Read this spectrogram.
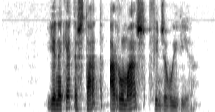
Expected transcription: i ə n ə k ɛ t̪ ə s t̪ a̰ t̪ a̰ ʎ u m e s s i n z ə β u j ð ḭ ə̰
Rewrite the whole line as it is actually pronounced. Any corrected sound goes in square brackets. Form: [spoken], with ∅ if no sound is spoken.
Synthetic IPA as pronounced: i ə n ə k ɛ t̪ ə s t̪ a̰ t̪ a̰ [r] u m [a] s [f] i n z ə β u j ð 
